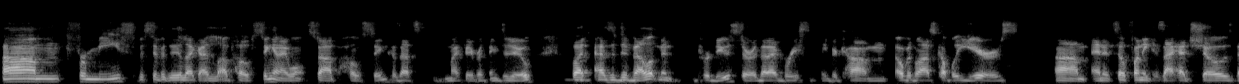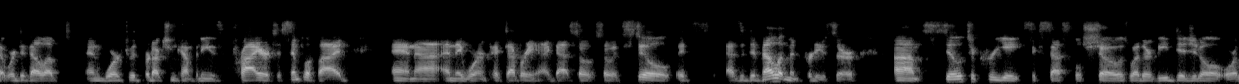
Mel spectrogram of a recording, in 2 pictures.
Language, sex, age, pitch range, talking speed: English, male, 30-49, 95-135 Hz, 210 wpm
